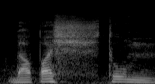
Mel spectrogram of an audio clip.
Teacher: هذه الشين هي حرف شجري يخرج من وسط اللسان من مائل الحنك الأعلى ، وتتصف بست صفات من بينها التفشي وهو انتشار يحدث داخل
